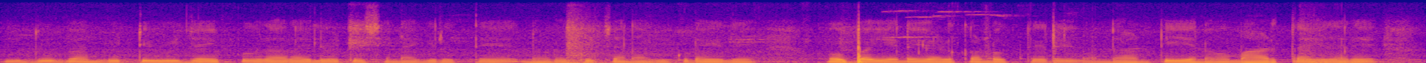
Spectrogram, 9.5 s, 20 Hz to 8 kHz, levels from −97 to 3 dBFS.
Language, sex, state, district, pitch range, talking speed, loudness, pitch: Kannada, female, Karnataka, Bijapur, 170-180 Hz, 120 wpm, -24 LUFS, 175 Hz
